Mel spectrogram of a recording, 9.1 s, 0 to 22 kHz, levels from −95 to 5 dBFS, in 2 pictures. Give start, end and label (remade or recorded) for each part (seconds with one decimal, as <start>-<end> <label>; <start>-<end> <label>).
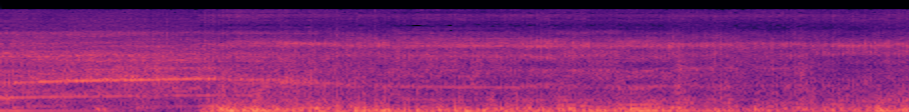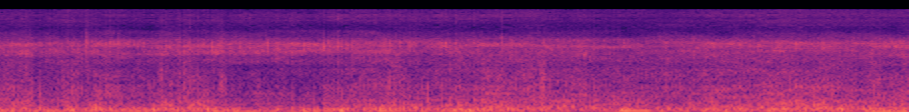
0.0-2.0 remade; 2.0-2.6 recorded; 2.6-9.1 remade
